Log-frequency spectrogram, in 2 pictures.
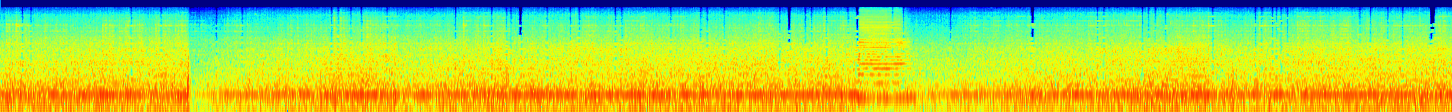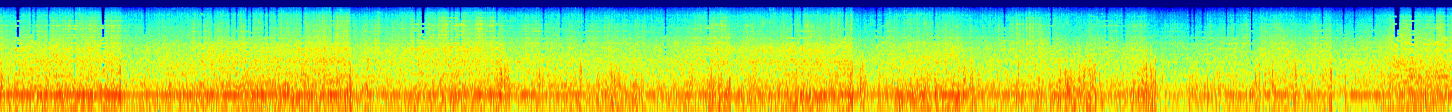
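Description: A rail train hauling a wagon loaded with rails runs steadily along the track, with its engine humming and the wheels running on the rails. A short horn toot sounds about nine seconds in.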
